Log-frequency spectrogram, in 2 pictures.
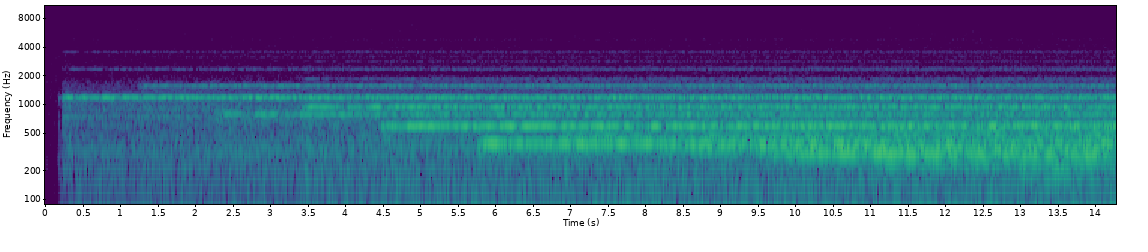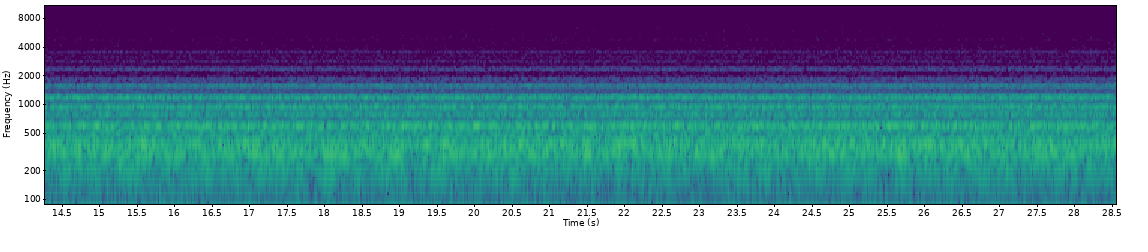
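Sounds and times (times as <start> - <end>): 
looping ambient piano: 0.2 - 28.5.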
